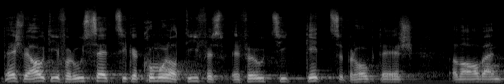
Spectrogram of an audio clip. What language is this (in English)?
Swiss German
